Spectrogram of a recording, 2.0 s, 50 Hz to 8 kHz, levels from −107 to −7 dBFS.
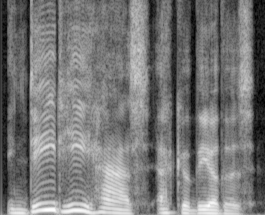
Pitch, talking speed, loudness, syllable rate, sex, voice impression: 155 Hz, 180 wpm, -15 LUFS, 5.0 syllables/s, male, masculine, tensed, powerful, very fluent, slightly refreshing, slightly unique, lively, slightly intense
